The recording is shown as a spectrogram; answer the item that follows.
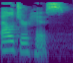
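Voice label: "alger hiss", English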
